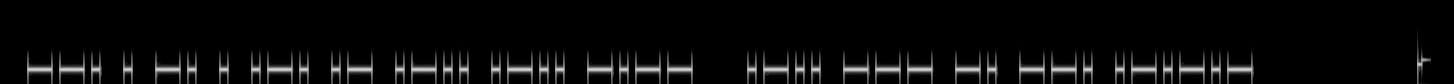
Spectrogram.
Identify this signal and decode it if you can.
Morse code, heard as a keyed tone, about 15 wpm, 700 Hz. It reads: GENERALLY LONG.
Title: Sentences from Top 600 Words 15wpm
